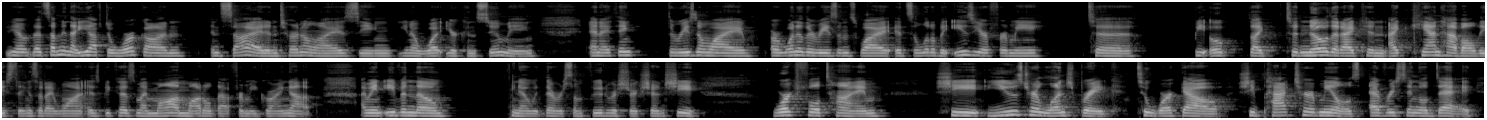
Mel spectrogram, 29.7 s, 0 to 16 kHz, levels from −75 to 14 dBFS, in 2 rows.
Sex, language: female, English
